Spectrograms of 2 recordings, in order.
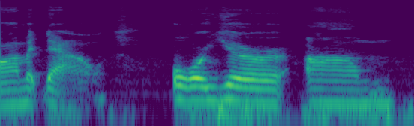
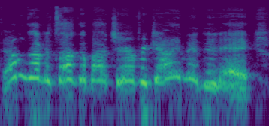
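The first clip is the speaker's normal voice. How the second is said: high squeaky mock voice, fast; mock silly voice; faster than usual. To viewers, mocking a spam-bait line in a high silly voice.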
